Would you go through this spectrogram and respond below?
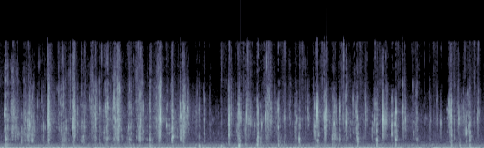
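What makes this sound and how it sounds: A small, clear, partly filled plastic water bottle is held near a binaural microphone and squeezed and crinkled with the fingers. Rapid, crisp crackles and bright clicking pops come one after another over a steady low hum. Each snap cuts off almost instantly.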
